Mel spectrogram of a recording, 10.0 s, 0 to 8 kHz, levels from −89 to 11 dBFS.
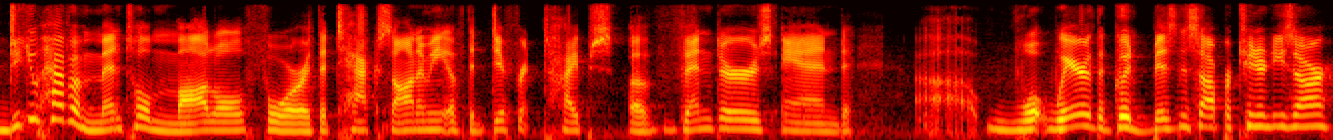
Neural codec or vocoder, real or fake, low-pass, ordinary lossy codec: none; real; 7.2 kHz; AAC, 48 kbps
